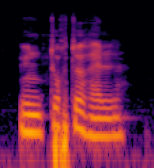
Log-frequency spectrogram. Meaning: 1. turtle dove / turtle-dove / turtledove 2. dove grey
- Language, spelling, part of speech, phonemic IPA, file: French, tourterelle, noun, /tuʁ.tə.ʁɛl/, Fr-tourterelle.ogg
